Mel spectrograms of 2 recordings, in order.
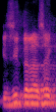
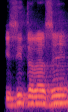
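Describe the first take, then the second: The two takes are said the same way.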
